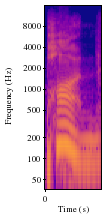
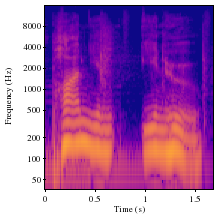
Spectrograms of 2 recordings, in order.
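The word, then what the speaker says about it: Pan Yinhu: Pan. It's not pan. It's pin yinoo.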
